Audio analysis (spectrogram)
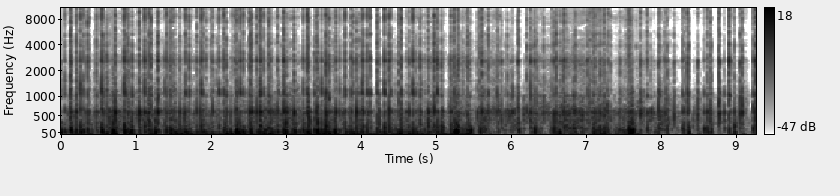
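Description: Long nails rapidly tap and scratch the sides of an empty grey paper coffee cup turned upside down over a microphone. The result is a dense, continuous patter of hollow, boomy thumps with a deep low-end rumble around 70 Hz and a resonant tone near 600 Hz.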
